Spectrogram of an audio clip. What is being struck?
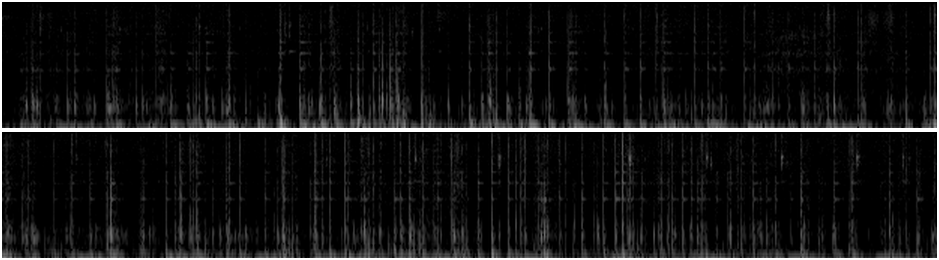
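Rubber spiky massage ball.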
